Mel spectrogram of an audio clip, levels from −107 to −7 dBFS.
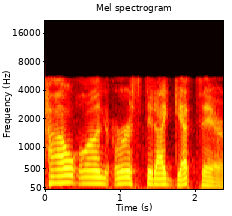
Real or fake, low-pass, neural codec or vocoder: fake; 5.4 kHz; codec, 16 kHz, 1.1 kbps, Voila-Tokenizer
